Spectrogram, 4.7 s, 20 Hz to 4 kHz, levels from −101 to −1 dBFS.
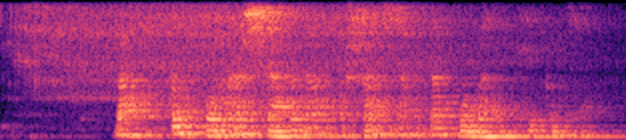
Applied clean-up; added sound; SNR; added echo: none; Rattle (instrument); 19 dB; reverberation time 1.1 s.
